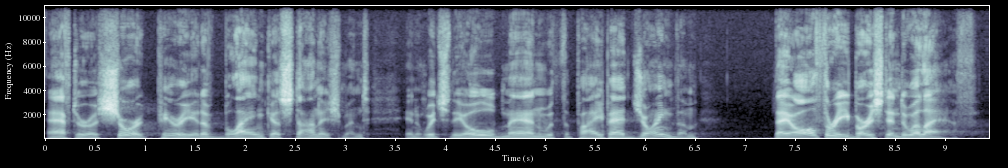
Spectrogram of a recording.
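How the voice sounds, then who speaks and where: A man's voice: lowish voice, sing-song, unhurried. A man reading dramatic scripted narration as a storyteller, with a long hall-like reverb on the voice.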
